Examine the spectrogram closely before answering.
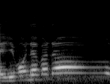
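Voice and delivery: high teasing villain voice; taunting voice. Acted.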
